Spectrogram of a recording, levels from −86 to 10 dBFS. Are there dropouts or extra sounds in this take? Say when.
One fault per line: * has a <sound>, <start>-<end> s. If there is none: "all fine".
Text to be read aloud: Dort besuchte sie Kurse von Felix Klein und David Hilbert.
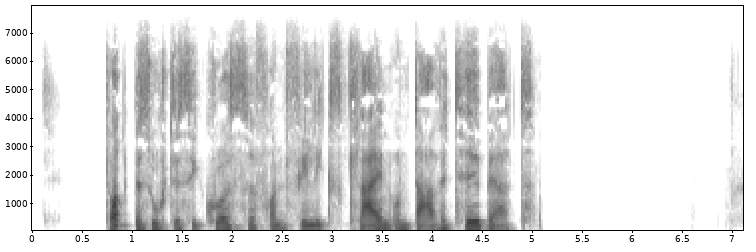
all fine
